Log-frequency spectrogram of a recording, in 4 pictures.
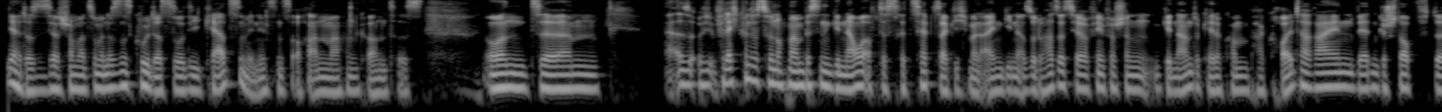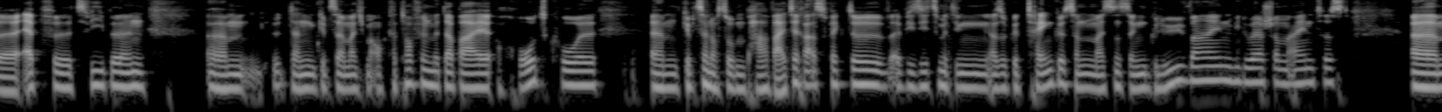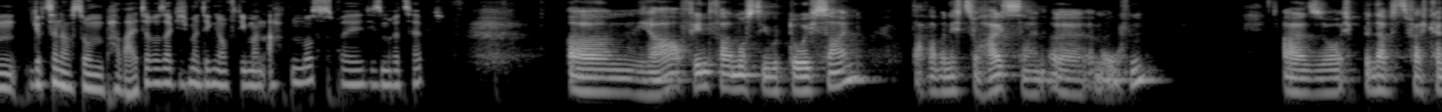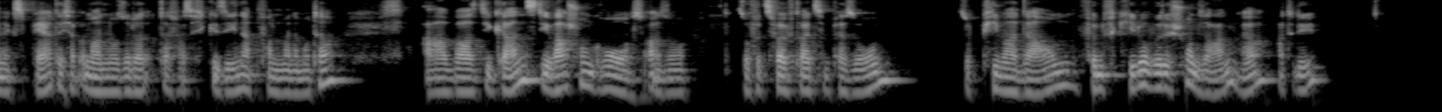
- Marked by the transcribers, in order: "zumindest" said as "zumindestens"; other background noise
- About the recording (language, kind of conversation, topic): German, podcast, Welche Speise verbindet dich am stärksten mit deiner Familie?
